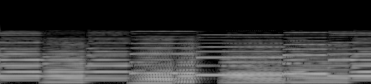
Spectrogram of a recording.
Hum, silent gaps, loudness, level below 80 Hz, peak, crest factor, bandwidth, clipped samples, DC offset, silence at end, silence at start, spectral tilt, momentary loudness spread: none; none; -25 LUFS; -42 dBFS; -12 dBFS; 12 dB; 5.2 kHz; under 0.1%; under 0.1%; 0 s; 0 s; -7.5 dB/octave; 3 LU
